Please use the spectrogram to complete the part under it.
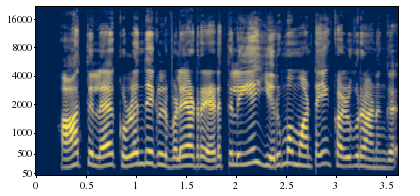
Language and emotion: Tamil, disgusted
